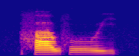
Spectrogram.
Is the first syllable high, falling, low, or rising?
low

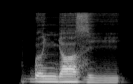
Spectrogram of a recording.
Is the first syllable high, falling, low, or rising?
high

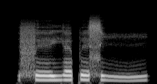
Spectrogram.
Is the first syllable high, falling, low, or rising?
high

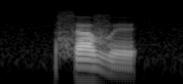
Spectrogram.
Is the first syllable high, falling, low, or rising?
high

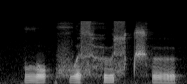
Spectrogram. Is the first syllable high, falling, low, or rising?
low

